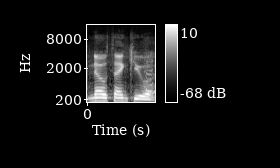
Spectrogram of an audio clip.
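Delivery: firm, no-nonsense, very stern tone. Retelling a film scene, quoting the doctor's refusal: imitating a stern refusal. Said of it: "very sternly".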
